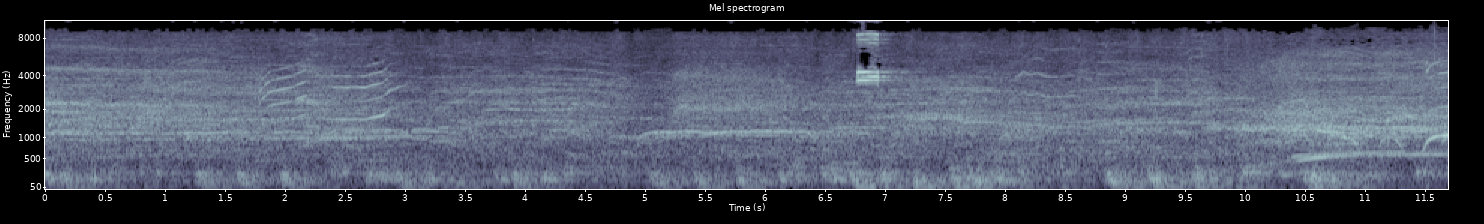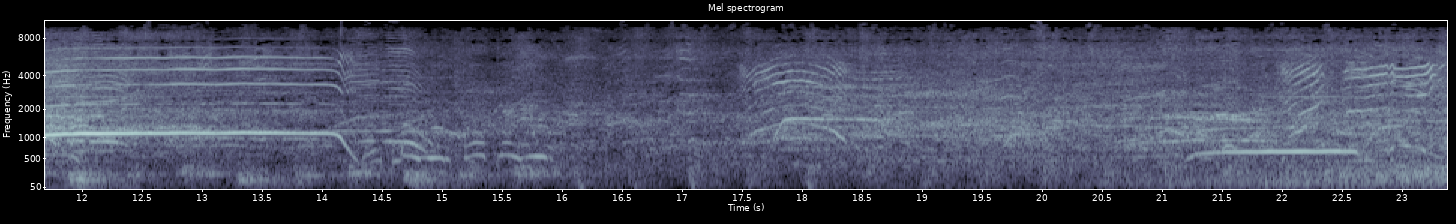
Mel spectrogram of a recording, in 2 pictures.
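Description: A crowd cheers and shouts nearby.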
